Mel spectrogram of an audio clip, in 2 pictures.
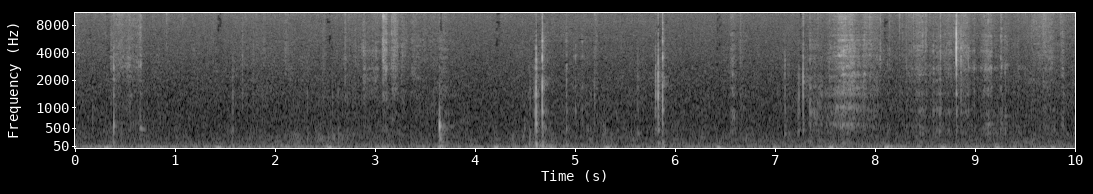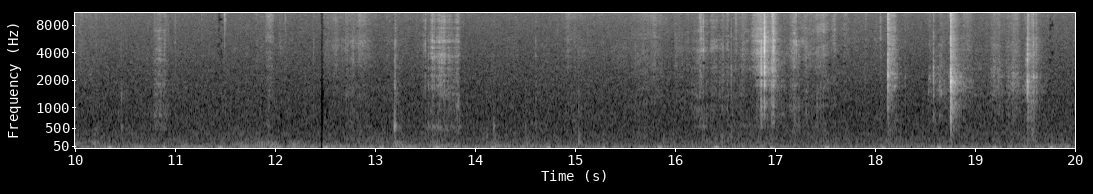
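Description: Fingers rustle and tap a stiff paper card close up.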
